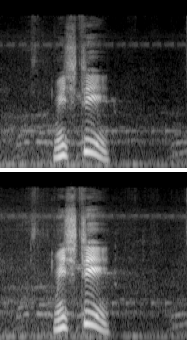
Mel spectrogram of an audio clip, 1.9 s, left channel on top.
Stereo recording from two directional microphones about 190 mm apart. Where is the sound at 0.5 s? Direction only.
10° left (ahead or behind).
